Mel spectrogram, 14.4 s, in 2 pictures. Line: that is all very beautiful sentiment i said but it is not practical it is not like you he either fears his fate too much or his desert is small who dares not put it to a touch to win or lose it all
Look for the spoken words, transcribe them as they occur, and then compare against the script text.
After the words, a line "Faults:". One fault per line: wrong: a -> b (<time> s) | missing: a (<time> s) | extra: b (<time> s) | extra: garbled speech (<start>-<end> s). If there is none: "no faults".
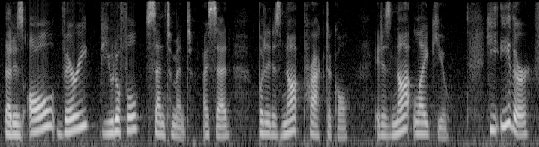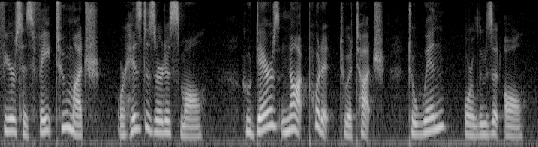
that is all very beautiful sentiment i said but it is not practical it is not like you he either fears his fate too much or his desert is small who dares not put it to a touch to win or lose it all
Faults:
no faults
